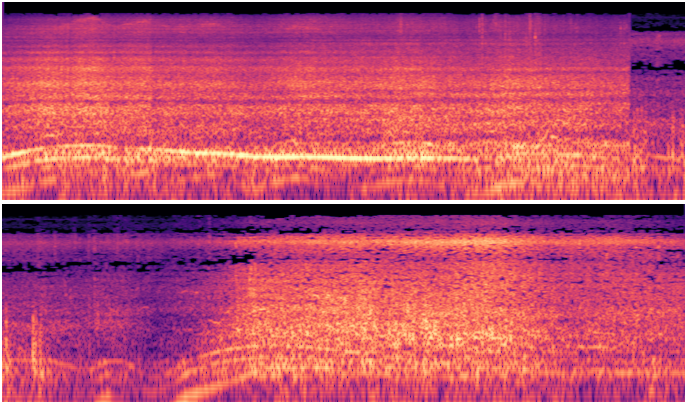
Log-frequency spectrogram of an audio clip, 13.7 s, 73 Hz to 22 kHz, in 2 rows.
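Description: Off-road 4x4 engine revving hard, its pitch rising and falling again and again. The sound changes abruptly about six seconds in, dips briefly, then the engine revs up again.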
